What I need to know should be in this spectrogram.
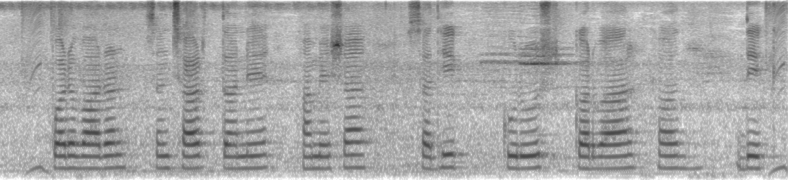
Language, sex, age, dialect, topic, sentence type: Magahi, male, 18-24, Northeastern/Surjapuri, agriculture, statement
